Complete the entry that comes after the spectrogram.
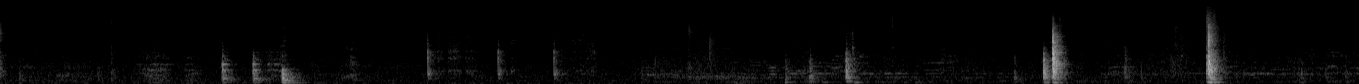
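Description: Beech boards being handled on a wooden workbench: irregular light wooden knocks and rubbing as the pieces are shifted and marked, with a cluster of knocks a couple of seconds in and two sharper, louder knocks in the second half.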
